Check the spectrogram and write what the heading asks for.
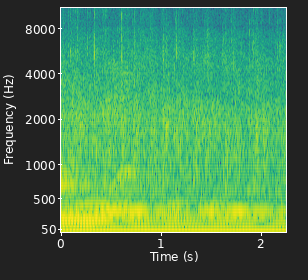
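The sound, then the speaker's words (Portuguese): An audience applauding the Lord in a steady, dense wash of clapping that lasts throughout, with a sustained low musical chord humming underneath. “Aplauda o Senhor.”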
